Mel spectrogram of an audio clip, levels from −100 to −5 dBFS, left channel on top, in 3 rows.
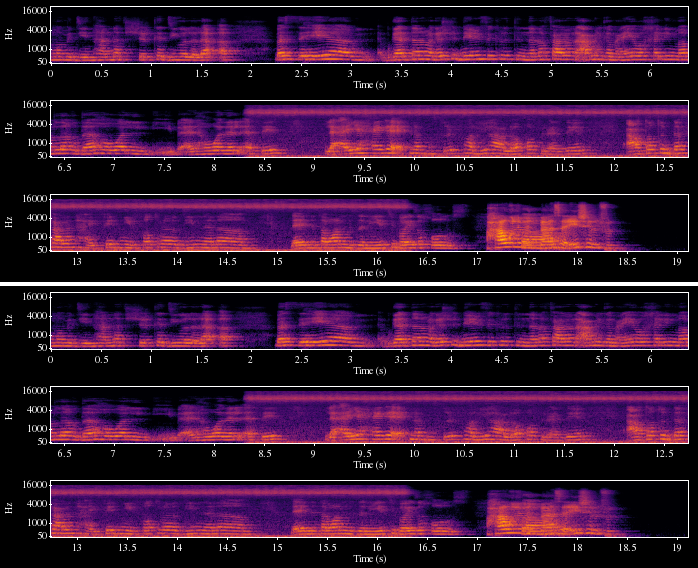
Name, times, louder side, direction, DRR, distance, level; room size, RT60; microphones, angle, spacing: voice 1, 0.0-1.8 2.2-8.6 9.1-14.8 15.1-16.8 17.4-17.9, equal, 30° left, -1 dB, 1.0 m, -37 dB
sound 1, 8.3-16.3, equal, 10° right, 1.0 m, -42 dB
voice 2, 17.1-18.4, left 4 dB, 50° left, 4 dB, 0.6 m, -29 dB
3.5 x 2.1 x 2.7 m, 0.39 s
head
